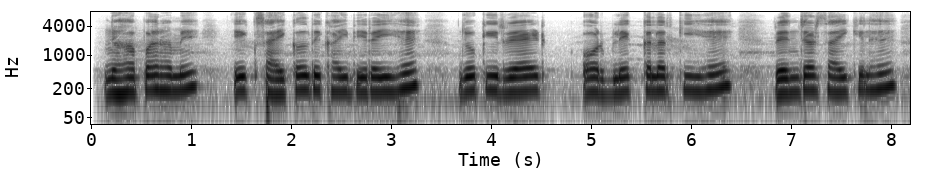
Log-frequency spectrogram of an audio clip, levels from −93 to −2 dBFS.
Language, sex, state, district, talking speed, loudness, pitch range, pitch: Hindi, male, Uttar Pradesh, Deoria, 140 wpm, -15 LUFS, 170-190 Hz, 180 Hz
